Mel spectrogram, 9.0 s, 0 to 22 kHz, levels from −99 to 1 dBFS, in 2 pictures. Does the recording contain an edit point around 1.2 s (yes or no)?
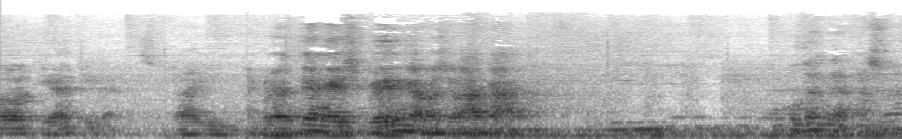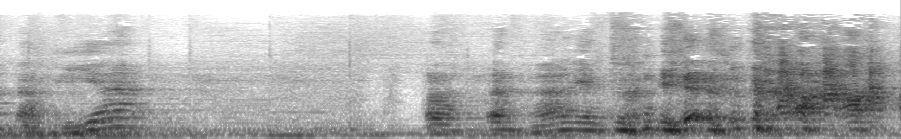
yes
